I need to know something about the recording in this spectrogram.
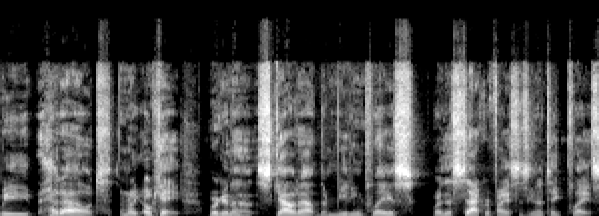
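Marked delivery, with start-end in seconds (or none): none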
